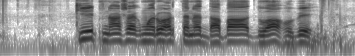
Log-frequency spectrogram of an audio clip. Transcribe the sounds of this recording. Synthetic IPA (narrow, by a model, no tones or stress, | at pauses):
kiːʈnaʃ̬əkməɾʋaɾt̪ənəd̪apad̪uaɦobe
